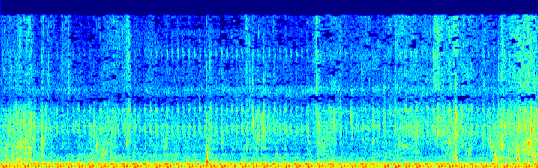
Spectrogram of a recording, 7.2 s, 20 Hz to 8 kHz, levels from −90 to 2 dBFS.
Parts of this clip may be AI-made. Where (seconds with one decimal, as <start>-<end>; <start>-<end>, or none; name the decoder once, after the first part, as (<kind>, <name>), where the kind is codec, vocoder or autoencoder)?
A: 4.1-5.4 (codec, SNAC)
